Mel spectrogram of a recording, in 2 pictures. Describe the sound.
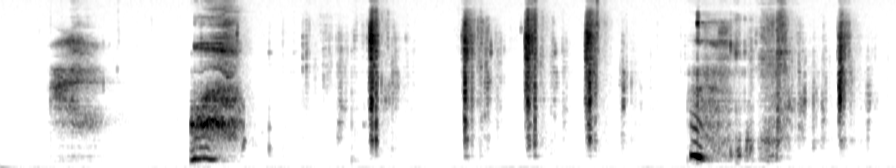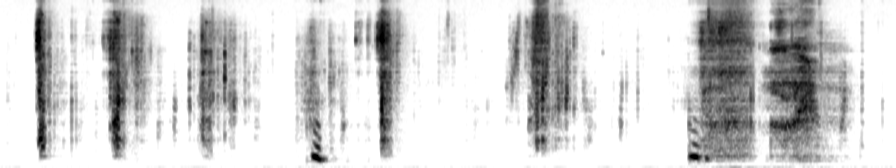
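Crunchy green plant food is chewed in many brief, quiet crunches and wet mouth sounds against silence, with a few breathy exhales between bites.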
